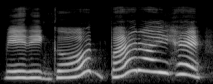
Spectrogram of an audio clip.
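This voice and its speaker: A woman's voice: very high-pitched, very animated, slow, bright, forceful tone, voice pushed up, heavily acted. A woman voicing a sweet young female bird wife in a children's cartoon, with a cutesy, plaintive delivery. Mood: happy, shy.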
